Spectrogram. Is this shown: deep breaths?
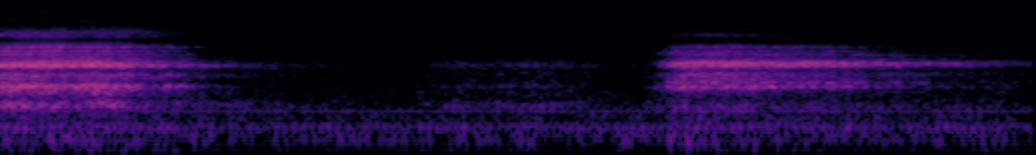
yes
